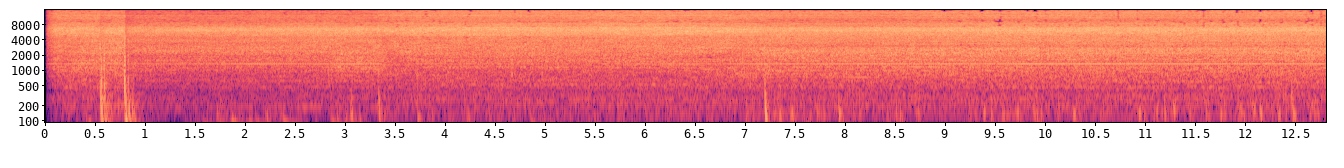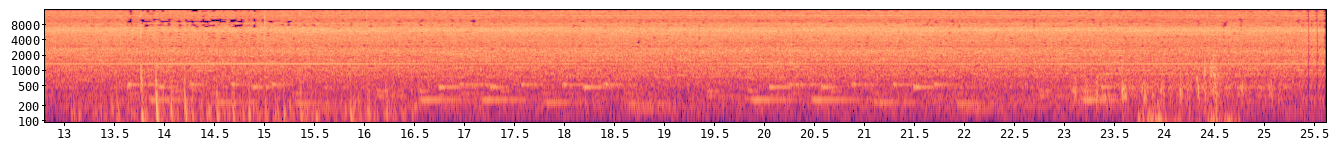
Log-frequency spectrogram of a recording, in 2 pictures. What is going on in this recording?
First, I opened the drawer and put some cutlery in it. Then I walked over to my laptop and started typing. After a while, the phone rang.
